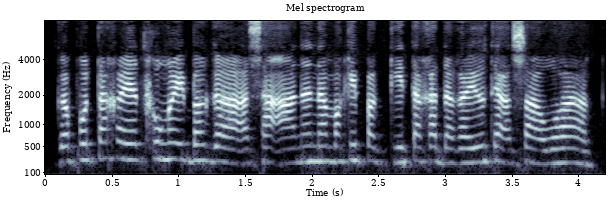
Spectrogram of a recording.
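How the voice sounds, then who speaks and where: Worried young ilocano wife, radio drama, highish voice, very dry recording. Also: female voice, little pitch movement, normal speed, pushed and bright, no room sound. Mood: anxious, pleading. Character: worried young wife pleading with husband and father.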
